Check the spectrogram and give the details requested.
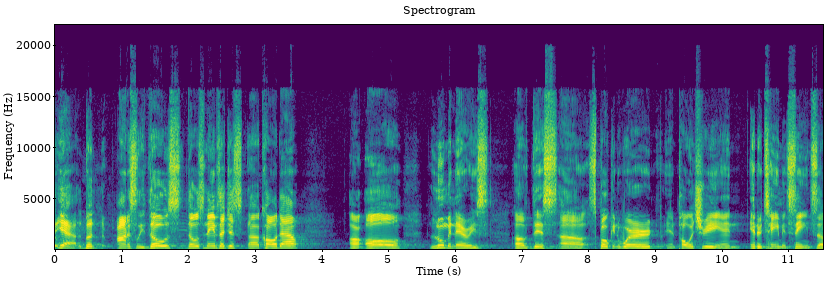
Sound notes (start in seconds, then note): none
